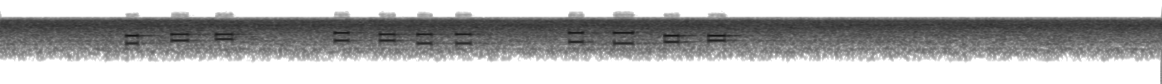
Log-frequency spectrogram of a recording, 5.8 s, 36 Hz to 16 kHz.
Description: DTMF, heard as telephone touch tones, dialled by hand, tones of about 80 ms, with phone line noise and room echo. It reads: 180 9822 6347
